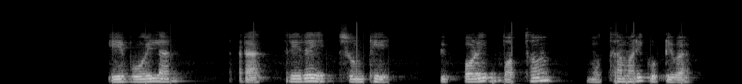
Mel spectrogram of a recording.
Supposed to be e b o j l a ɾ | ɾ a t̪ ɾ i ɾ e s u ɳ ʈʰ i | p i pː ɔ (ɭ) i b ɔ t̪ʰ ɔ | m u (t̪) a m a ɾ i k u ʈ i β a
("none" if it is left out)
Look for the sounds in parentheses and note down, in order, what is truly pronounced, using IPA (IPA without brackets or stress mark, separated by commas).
ɭ, t̪ʰ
